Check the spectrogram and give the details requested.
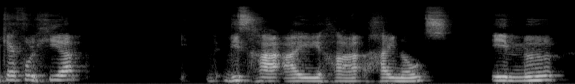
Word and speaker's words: ému: Ému, we don't understand very well, but I know it's difficult because of these high notes. Ému, but you can open more, so it's difficult to pronounce well here.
